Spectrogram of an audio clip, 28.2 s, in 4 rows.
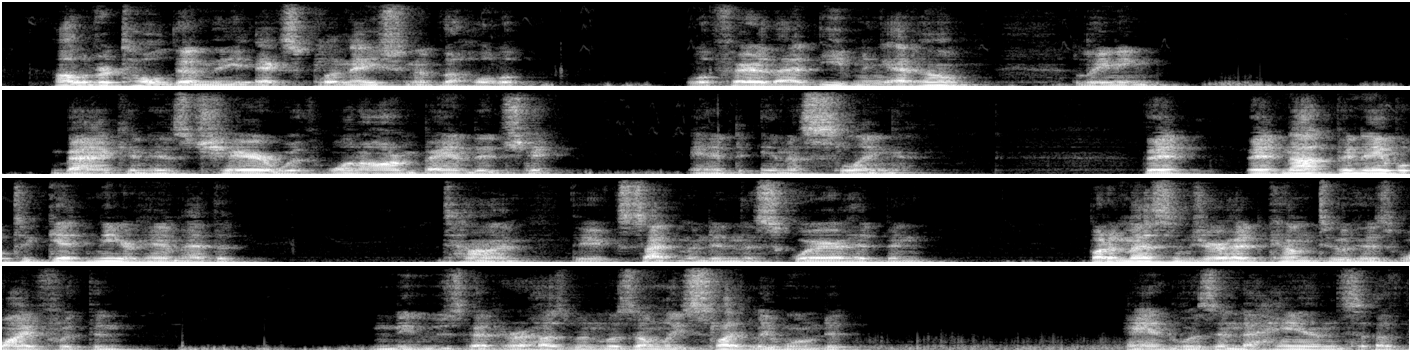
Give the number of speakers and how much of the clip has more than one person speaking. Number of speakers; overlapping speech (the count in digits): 1, no overlap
